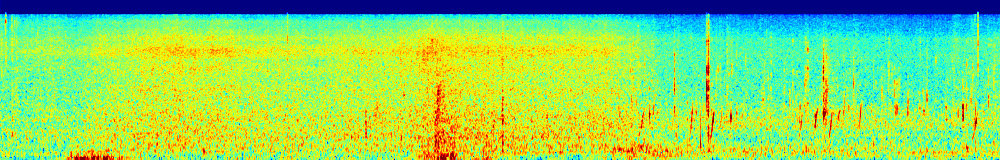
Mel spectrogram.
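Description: Steady outdoor hiss of background noise, with light crackling and clicking in the last few seconds as a small plastic packet is handled.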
